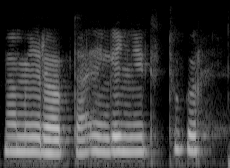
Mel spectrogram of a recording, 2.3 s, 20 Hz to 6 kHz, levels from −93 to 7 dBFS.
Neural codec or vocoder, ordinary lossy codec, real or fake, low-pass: none; none; real; 5.4 kHz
